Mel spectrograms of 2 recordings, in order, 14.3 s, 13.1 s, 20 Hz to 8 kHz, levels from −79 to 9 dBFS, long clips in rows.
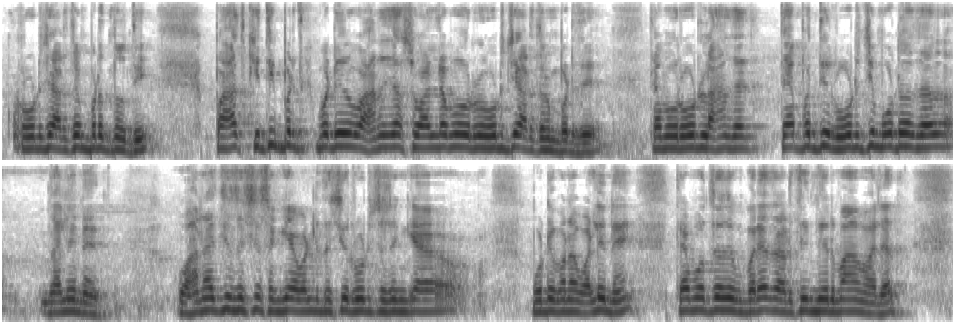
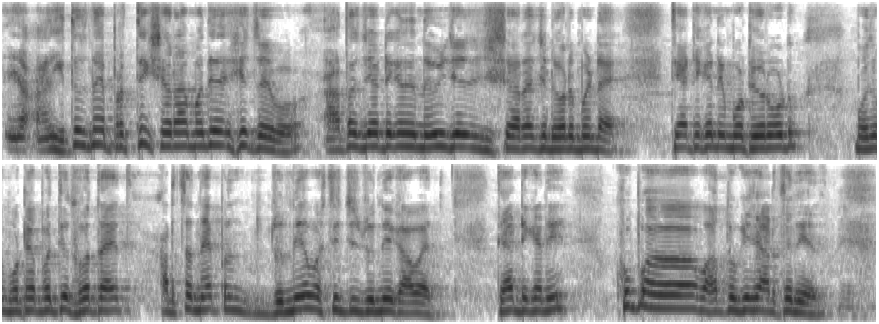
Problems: constant background noise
